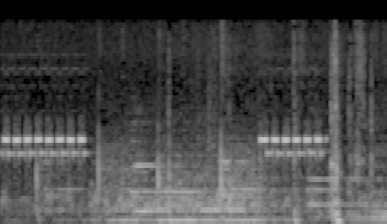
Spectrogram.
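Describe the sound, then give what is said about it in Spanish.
A home telephone rings in two bursts of rapid electronic trills, one at the start and another near the end, while a woman cooks, with kitchen clatter and background bustle in between. “Una mujer que cocina descuelga el teléfono en su casa.”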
